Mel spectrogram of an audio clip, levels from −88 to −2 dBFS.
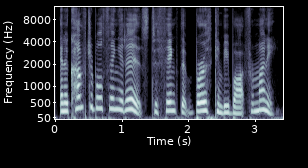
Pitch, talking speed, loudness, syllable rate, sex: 250 Hz, 260 wpm, -17 LUFS, 5.9 syllables/s, female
